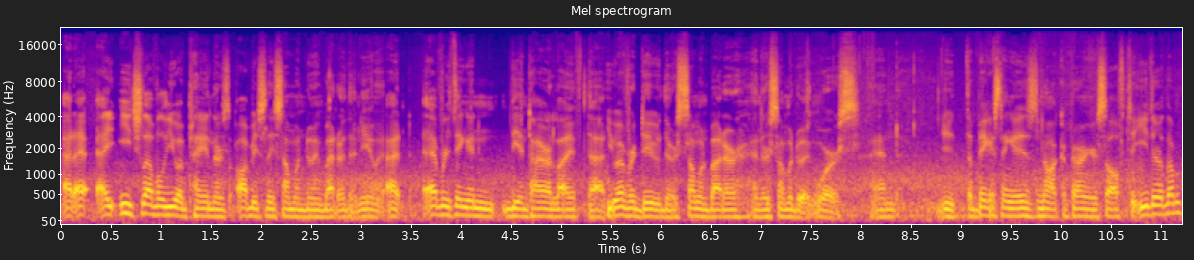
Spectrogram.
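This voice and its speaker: Delivered at a very fast pace in a Canadian accent, the speech has fairly even intonation and very even loudness, with audible room echo and noticeable background noise. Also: man, medium pitch for a man. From Canada. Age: 20s. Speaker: trader and online entrepreneur. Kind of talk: casual monologue vlog. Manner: rambling, casual.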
